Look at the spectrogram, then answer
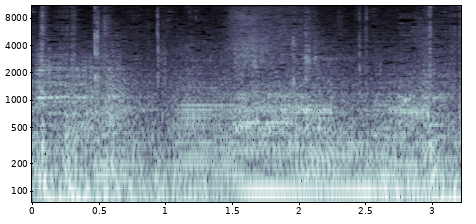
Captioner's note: thumping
